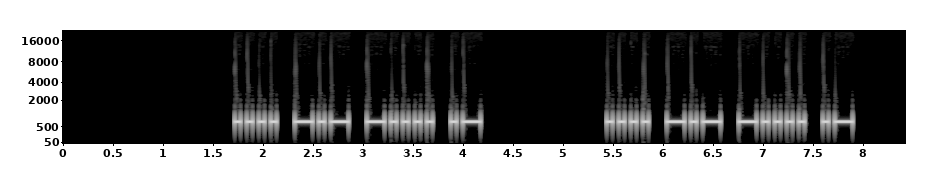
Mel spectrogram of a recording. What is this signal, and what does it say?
Morse code, heard as a keyed tone, about 20 wpm, 700 Hz. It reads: HK6A HK6A
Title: DXCC-100 Call Signs - 4 Characters - Repeated 2x - 20wpm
